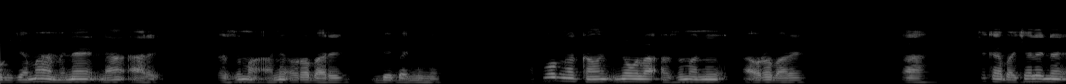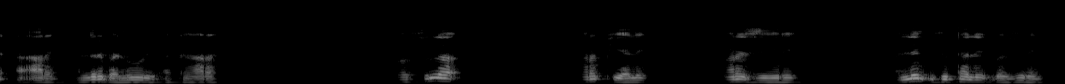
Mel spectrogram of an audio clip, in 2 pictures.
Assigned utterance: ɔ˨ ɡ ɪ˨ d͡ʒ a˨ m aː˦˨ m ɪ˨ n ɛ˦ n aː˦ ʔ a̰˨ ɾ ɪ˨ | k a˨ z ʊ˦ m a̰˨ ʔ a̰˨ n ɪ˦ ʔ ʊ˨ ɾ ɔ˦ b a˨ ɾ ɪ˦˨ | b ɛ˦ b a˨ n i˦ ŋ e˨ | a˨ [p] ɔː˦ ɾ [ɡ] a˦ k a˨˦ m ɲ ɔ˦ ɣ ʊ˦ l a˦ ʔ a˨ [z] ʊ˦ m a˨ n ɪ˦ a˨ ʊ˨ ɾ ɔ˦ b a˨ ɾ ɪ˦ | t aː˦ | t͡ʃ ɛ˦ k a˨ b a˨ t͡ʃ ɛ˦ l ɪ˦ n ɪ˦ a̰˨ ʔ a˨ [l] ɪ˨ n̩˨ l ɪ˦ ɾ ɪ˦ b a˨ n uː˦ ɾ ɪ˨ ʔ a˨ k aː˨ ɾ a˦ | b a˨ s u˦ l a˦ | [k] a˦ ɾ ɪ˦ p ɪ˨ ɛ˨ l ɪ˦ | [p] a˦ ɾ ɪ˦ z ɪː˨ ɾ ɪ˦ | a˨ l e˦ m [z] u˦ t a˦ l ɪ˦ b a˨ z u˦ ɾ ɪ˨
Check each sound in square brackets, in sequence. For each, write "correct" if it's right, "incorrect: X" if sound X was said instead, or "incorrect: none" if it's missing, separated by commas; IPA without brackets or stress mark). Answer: correct, incorrect: ŋ, correct, incorrect: ɾ, incorrect: k͡p, incorrect: k͡p, correct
